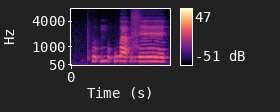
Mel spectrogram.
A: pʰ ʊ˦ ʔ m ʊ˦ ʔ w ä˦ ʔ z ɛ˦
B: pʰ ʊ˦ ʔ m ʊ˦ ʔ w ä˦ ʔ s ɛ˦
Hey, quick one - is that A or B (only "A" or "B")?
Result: A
